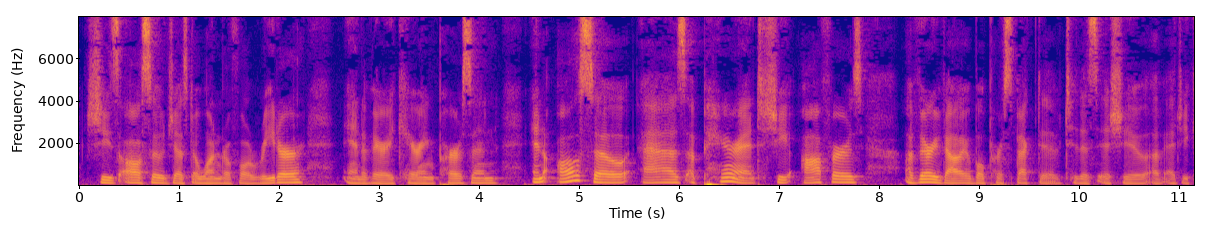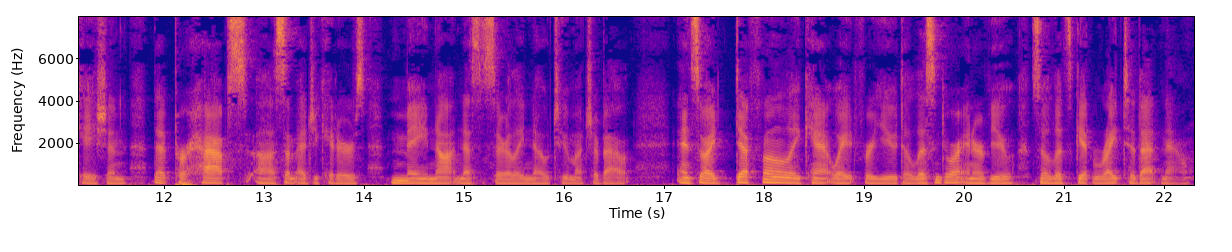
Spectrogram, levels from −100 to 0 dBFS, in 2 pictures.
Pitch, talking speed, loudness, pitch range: 110 Hz, 160 wpm, -26 LUFS, 100-125 Hz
